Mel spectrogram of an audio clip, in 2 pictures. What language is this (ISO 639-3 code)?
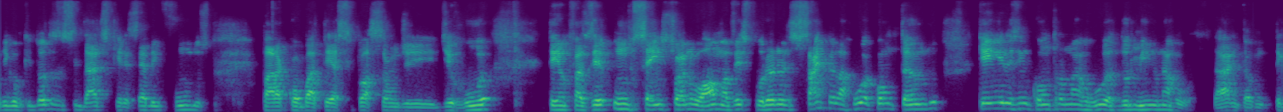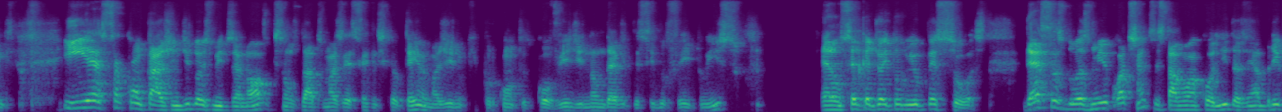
por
